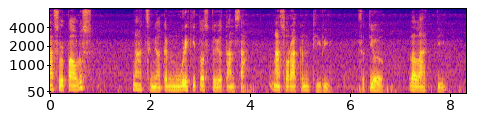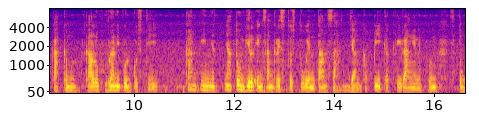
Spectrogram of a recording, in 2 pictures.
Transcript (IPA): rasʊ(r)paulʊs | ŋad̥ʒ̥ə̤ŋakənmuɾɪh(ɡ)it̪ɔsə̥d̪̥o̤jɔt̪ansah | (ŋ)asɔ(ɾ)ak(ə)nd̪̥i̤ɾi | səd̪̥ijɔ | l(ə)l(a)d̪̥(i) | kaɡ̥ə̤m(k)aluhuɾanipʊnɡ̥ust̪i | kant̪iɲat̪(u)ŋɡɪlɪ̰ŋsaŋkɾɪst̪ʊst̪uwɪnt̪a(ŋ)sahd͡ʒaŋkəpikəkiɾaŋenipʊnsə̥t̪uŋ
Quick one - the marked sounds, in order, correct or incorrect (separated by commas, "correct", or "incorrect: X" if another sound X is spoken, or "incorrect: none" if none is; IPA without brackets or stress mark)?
incorrect: l, incorrect: k, correct, correct, correct, correct, correct, correct, correct, correct, incorrect: n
